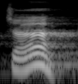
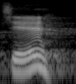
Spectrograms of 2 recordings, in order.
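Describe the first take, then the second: First: The first consonant is said with a curled tongue. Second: The first consonant is said with a flat tongue. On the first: "你要抄舌了。我说好" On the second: "那广东人就结"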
